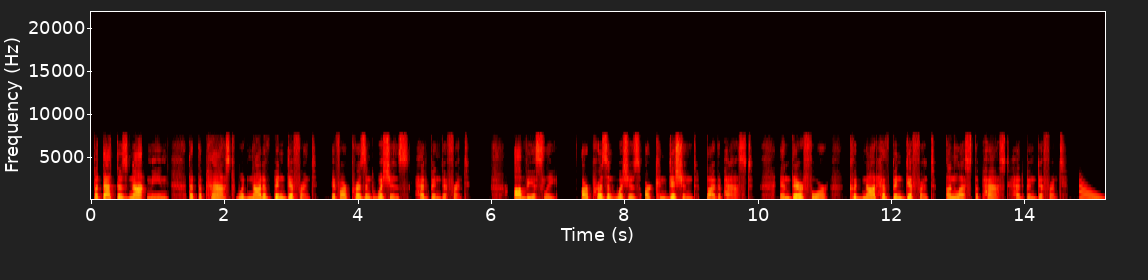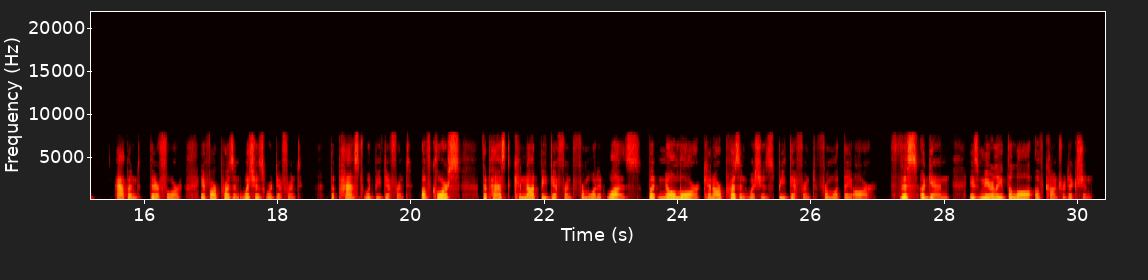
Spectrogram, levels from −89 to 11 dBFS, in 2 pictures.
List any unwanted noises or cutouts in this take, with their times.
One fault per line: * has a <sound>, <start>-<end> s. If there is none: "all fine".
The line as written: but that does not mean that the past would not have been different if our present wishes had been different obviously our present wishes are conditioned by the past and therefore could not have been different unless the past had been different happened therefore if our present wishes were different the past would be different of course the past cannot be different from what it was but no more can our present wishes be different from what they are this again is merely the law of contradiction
* has a chirp, 14.8-15.3 s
